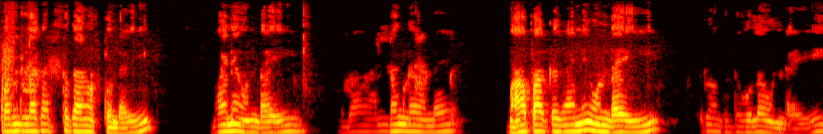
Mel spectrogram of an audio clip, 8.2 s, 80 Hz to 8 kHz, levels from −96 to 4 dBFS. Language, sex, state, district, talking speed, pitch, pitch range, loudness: Telugu, male, Andhra Pradesh, Anantapur, 80 wpm, 140 Hz, 130-150 Hz, -26 LUFS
